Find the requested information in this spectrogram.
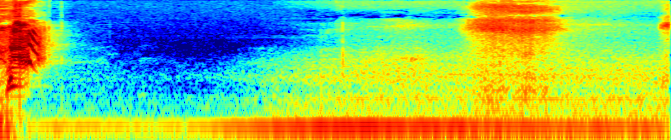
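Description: A single short, sharp sneeze burst, then a steady low hum and faint hiss of background noise.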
